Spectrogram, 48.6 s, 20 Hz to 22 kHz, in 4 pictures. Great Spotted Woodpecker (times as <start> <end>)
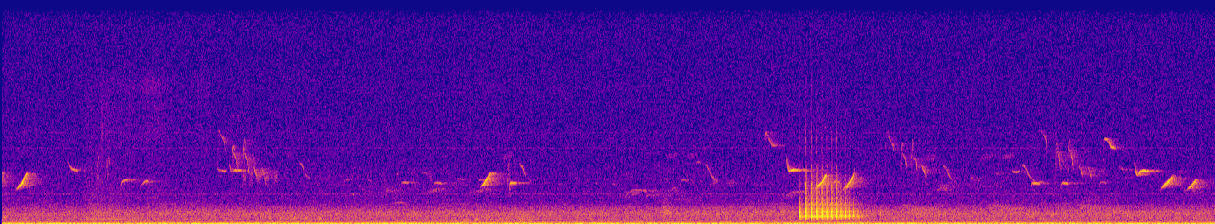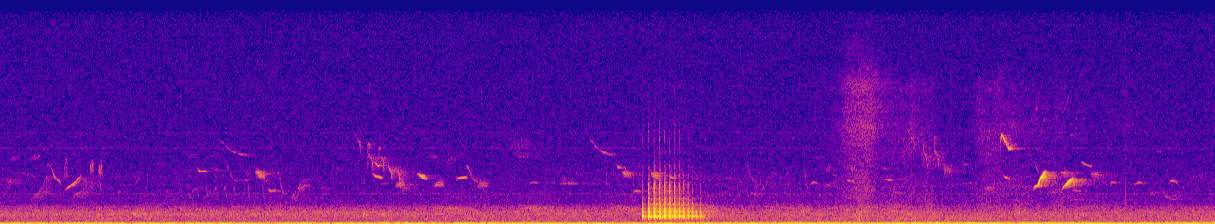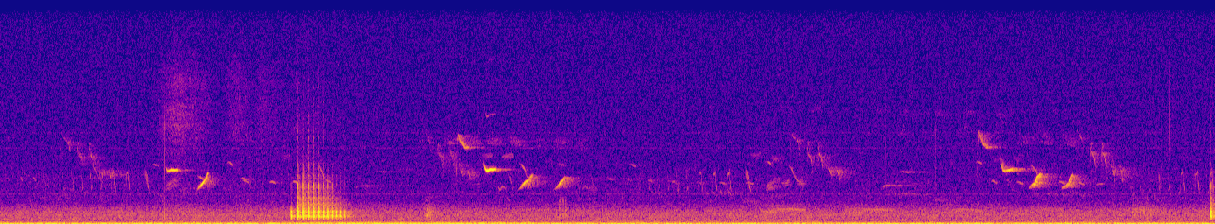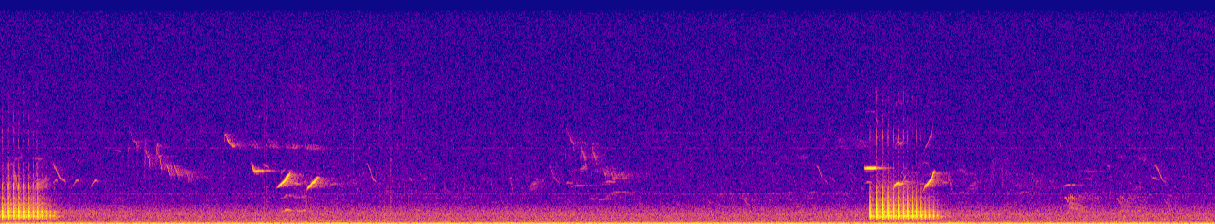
7.8 10.0, 16.0 24.0, 24.6 29.3, 31.4 41.2, 44.6 48.2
